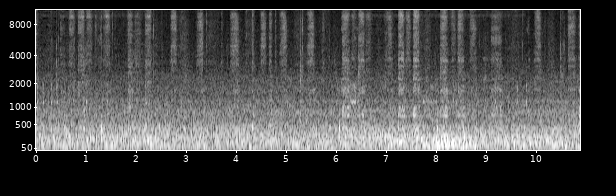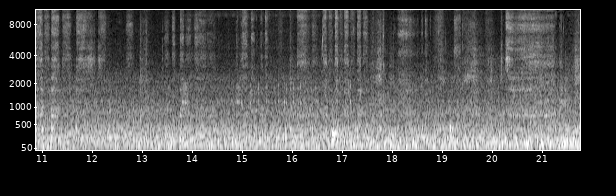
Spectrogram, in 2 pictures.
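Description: Copic E57 Light Walnut marker nib stroking back and forth on tracing paper in many short, scratchy strokes, filling in and blending the wood-floor colour.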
